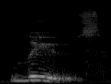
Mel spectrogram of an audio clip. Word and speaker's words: lose: one o el OSE the S is pronounced like a Z lose lose is a verb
